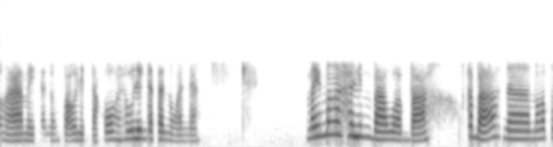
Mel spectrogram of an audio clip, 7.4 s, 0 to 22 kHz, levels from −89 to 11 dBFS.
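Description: The whole speech clip carries the AMR narrowband mobile codec sound. Nothing reaches above 3.8 kHz. Heavy low-bitrate coding, likely near 6.7 kbps, makes the voice buzzy and synthetic.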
